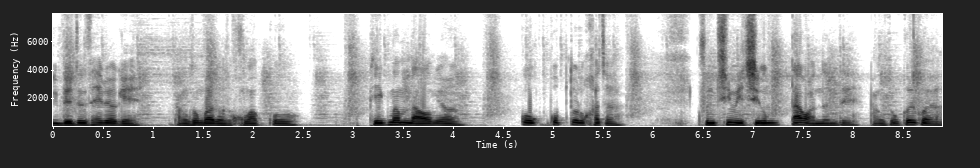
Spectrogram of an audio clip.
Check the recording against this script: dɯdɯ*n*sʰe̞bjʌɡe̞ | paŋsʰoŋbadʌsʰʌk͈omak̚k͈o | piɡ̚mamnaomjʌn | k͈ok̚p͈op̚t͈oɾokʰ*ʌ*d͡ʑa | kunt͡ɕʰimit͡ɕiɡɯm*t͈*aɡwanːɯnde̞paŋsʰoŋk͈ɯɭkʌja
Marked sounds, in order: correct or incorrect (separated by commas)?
correct, incorrect, correct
